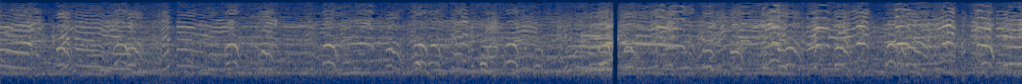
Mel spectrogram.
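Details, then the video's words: A dense chorus of seagulls in a winter landscape, with many overlapping harsh, laughing and mewing calls rising and falling without pause. "Natural Sound Seagulls"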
